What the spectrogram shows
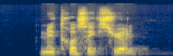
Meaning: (adjective) metrosexual
- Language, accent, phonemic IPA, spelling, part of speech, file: French, France, /me.tʁo.sɛk.sɥɛl/, métrosexuel, adjective / noun, LL-Q150 (fra)-métrosexuel.wav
